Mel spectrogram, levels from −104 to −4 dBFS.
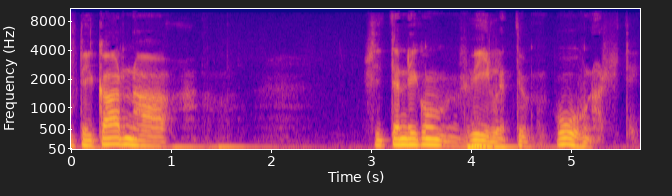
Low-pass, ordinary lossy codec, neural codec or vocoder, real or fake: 9.9 kHz; MP3, 64 kbps; none; real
